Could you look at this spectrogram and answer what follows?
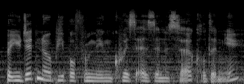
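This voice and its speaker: A woman's voice: fairly low pitch, animated, rapid-fire, vocal fry, a little mellow, faint music behind. A woman playing a curious, wry adventurer and leader in a fantasy video game, with a dry conversational manner. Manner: dry, inquisitive.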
